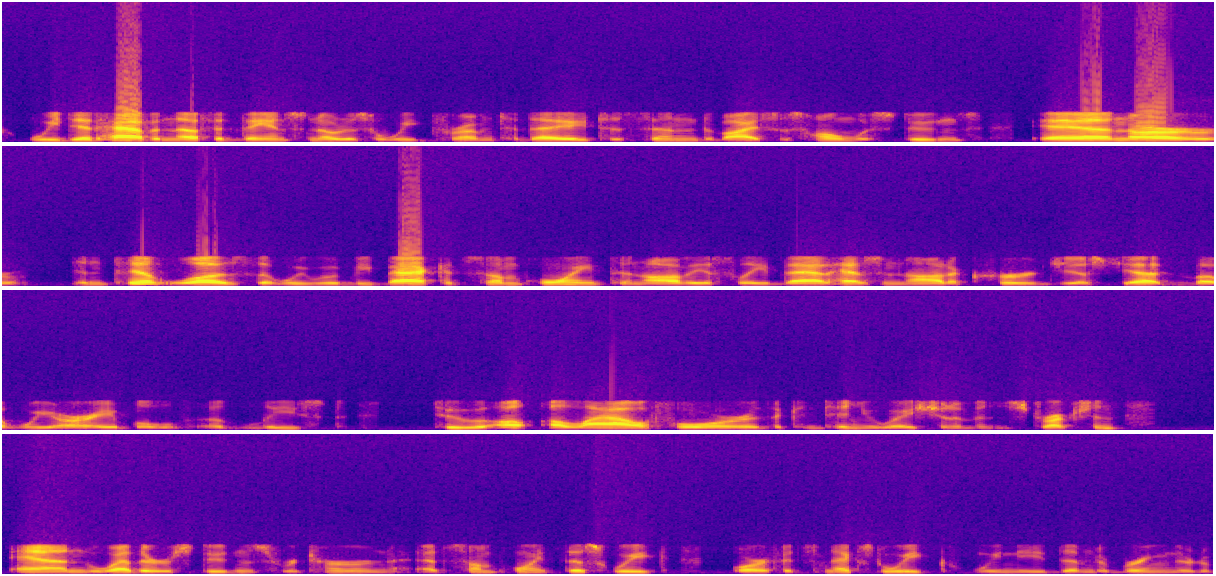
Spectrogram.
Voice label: e-learning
